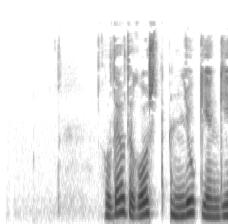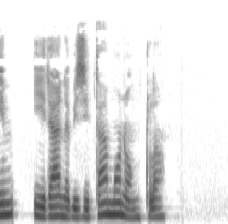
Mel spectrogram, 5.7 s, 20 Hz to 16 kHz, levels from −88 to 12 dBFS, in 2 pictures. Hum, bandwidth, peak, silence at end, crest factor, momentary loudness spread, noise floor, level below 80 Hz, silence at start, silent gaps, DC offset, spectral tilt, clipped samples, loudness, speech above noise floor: none; 11 kHz; -6 dBFS; 0.8 s; 16 dB; 8 LU; -71 dBFS; -68 dBFS; 1.3 s; none; under 0.1%; -6 dB/octave; under 0.1%; -21 LUFS; 51 dB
